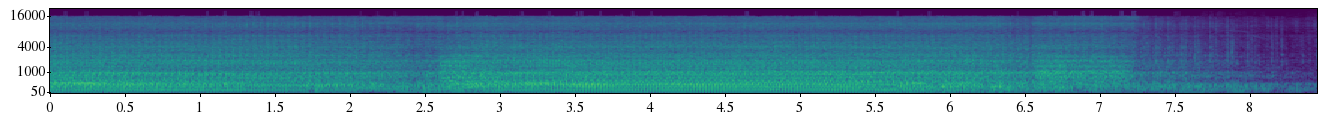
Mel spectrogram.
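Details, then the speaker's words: 1961 Studebaker Lark V8 after carb cleaning and timing adjustment, accelerator pump now working: rough uneven idle with a fast light tick-tick, about four per second, rising and falling with revs; suspected not running on all 8 cylinders. "Well, has a little noise in it. Wonder what that noise is. Tick-a-tick-tock ticking."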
